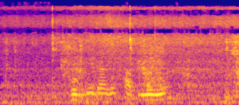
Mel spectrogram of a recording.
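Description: Onions added to a pan for a fish curry sizzle steadily close by, with a few scraping stir strokes and a faint voice speaking underneath.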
